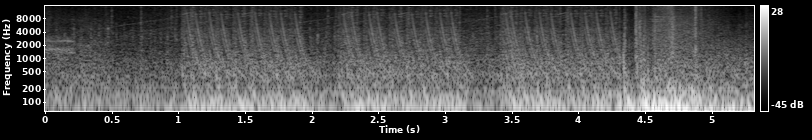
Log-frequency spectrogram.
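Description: A mounted gun fires in rapid bursts.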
